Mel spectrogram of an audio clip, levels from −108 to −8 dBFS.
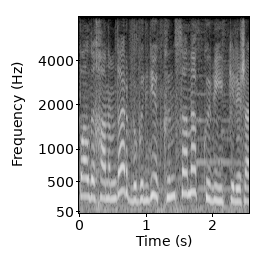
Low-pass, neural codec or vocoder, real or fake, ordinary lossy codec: none; codec, 16 kHz, 2 kbps, FunCodec, trained on Chinese and English, 25 frames a second; fake; none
